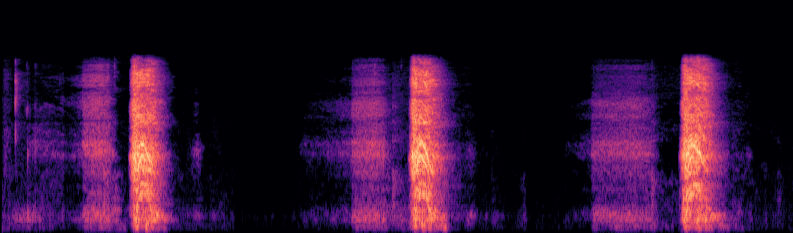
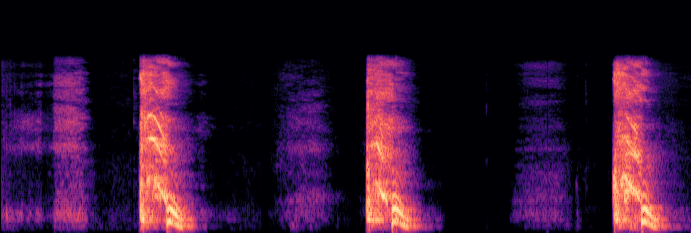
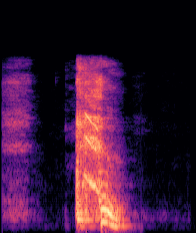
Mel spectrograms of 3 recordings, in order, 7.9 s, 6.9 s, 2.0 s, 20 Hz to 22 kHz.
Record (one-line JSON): {"exhalation_length": "7.9 s", "exhalation_amplitude": 31324, "exhalation_signal_mean_std_ratio": 0.27, "three_cough_length": "6.9 s", "three_cough_amplitude": 29267, "three_cough_signal_mean_std_ratio": 0.37, "cough_length": "2.0 s", "cough_amplitude": 28446, "cough_signal_mean_std_ratio": 0.42, "survey_phase": "beta (2021-08-13 to 2022-03-07)", "age": "45-64", "gender": "Male", "wearing_mask": "No", "symptom_none": true, "smoker_status": "Never smoked", "respiratory_condition_asthma": true, "respiratory_condition_other": false, "recruitment_source": "REACT", "submission_delay": "1 day", "covid_test_result": "Negative", "covid_test_method": "RT-qPCR"}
